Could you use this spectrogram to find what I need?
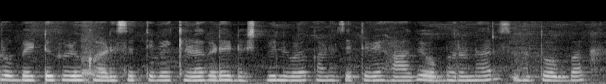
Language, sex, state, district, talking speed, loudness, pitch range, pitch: Kannada, female, Karnataka, Koppal, 130 wpm, -17 LUFS, 185-195 Hz, 190 Hz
